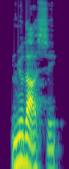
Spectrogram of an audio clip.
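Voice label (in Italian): "gnudassi", vocabolario dialettale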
